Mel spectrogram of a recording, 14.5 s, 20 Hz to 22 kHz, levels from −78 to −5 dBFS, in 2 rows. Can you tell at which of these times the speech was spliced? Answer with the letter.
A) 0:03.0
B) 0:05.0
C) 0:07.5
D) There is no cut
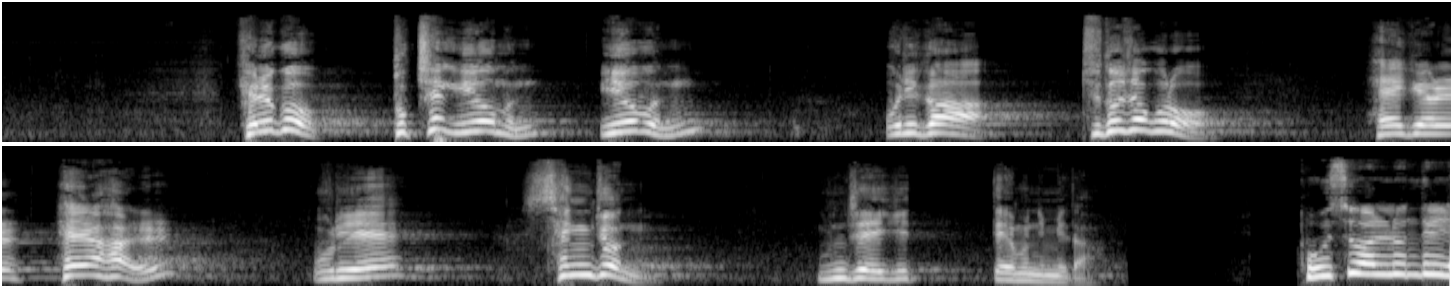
D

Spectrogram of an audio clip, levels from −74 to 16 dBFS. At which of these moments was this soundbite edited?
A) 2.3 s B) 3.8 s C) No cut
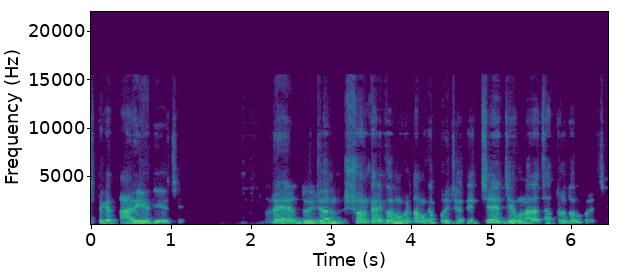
A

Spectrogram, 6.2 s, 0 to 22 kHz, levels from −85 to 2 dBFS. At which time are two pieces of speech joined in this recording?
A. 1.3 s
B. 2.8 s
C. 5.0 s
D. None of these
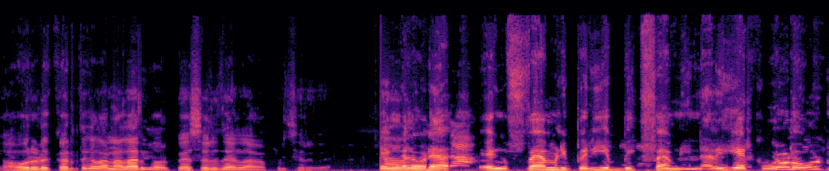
B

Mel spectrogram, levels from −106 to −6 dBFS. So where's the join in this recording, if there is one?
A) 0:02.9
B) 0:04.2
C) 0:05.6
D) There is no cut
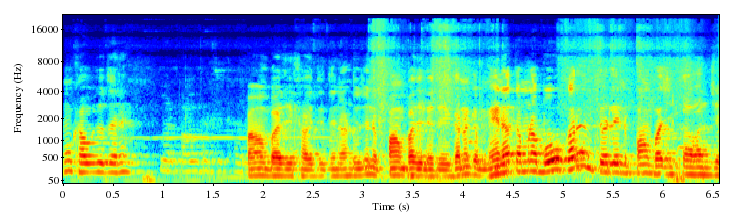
D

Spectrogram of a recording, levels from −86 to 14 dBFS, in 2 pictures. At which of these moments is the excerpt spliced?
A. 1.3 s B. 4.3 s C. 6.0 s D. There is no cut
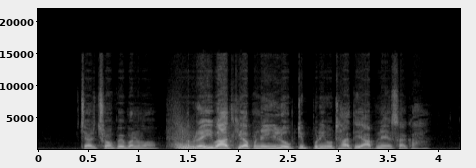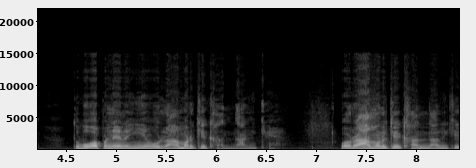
A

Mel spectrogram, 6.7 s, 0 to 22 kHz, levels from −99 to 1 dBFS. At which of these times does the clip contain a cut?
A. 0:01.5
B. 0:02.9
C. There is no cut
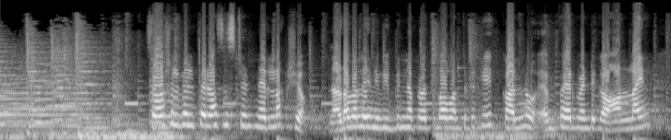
C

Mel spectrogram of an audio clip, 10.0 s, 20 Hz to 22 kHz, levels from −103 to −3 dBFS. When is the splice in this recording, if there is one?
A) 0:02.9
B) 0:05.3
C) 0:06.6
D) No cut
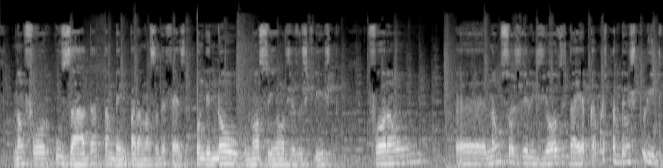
A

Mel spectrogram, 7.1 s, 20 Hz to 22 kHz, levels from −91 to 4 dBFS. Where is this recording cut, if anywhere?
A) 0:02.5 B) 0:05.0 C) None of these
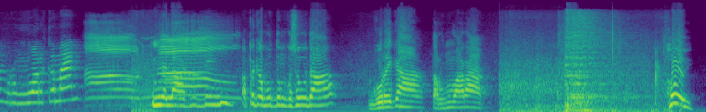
B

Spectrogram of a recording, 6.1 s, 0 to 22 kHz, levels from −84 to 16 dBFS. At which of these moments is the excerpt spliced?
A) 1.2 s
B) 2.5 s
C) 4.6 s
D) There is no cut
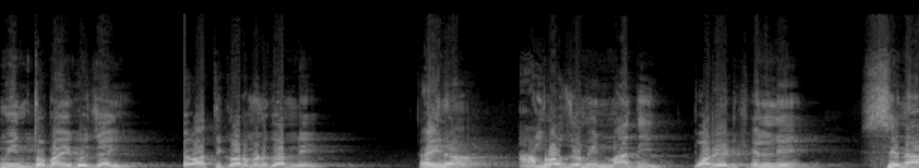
A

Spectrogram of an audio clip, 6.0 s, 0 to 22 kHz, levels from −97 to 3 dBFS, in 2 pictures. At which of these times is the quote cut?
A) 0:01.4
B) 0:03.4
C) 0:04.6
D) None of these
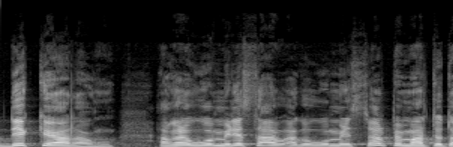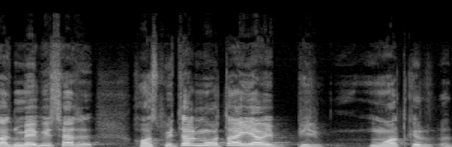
D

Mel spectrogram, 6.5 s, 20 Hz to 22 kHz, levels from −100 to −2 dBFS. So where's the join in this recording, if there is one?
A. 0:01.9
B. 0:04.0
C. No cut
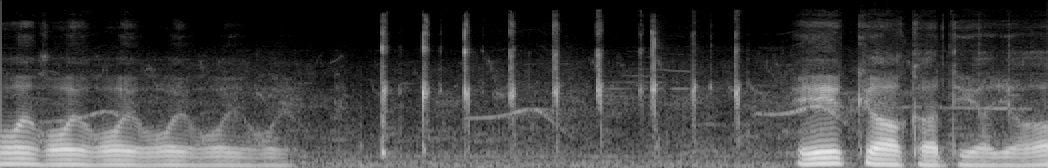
B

